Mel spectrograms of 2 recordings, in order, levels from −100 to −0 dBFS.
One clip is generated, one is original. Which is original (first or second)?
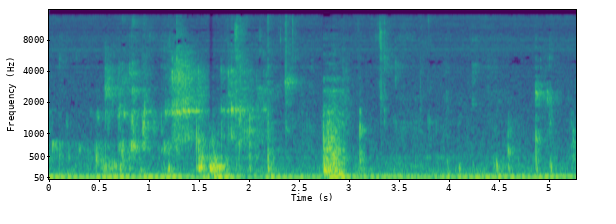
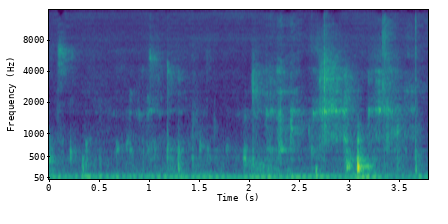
first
